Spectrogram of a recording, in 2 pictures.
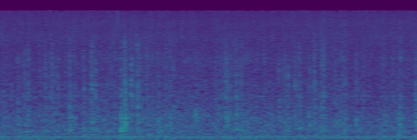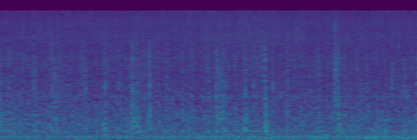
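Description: Rain falling on a window, with drops running down the panes: a faint, steady patter with scattered small drop ticks and no voices.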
